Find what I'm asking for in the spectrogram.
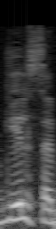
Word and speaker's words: جلسة: من المعلوم أن جلسات الصلاة، وأقول جلسة بالكسر لأن الجلسة يعني الهيئة،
